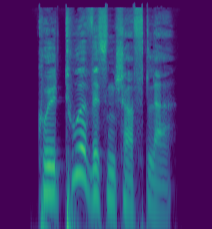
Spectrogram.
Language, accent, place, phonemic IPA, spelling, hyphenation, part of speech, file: German, Germany, Berlin, /kʊlˈtuːɐ̯vɪsn̩ˌʃaftlɐ/, Kulturwissenschaftler, Kul‧tur‧wis‧sen‧schaft‧ler, noun, De-Kulturwissenschaftler.ogg
- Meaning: cultural studies scholar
